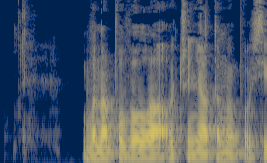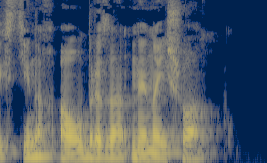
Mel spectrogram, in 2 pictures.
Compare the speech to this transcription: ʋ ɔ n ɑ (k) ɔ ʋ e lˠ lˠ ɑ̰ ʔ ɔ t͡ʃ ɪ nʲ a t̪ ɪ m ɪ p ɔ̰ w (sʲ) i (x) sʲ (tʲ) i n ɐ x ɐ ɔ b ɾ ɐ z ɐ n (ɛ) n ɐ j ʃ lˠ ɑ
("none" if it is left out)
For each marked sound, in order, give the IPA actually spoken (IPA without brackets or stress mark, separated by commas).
p, sʲ, x, tʲ, ɛ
